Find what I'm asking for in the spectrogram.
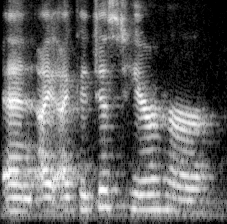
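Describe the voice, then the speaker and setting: A woman reads from a book at an unhurried, measured pace, her voice sitting a little low. She keeps breaking off into chatty, rambling asides before going back to the text. The room around her is echoey, with a faint hiss underneath. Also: fairly even intonation, sharp tone. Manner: rambling asides that interrupt the reading; slow, deliberate delivery. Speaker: channel host reading a book aloud. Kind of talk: book reading mixed with casual commentary.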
